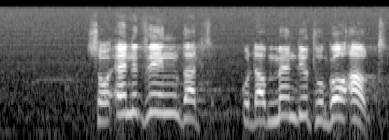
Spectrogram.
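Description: A man preaches loudly through a microphone in a large echoing hall.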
